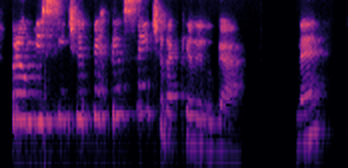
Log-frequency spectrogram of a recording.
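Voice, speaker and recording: Very wide pitch swings mark the raised, projected voice of a woman, whose tone is bright and sharp. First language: Ze'eng eté (Guajajara) (speaking Portuguese). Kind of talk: panel conversation.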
